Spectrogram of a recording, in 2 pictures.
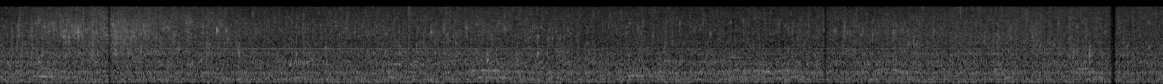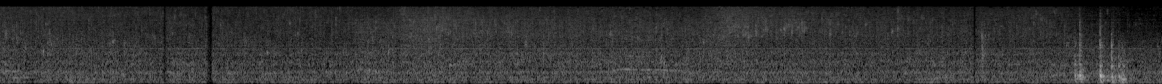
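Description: Thick pork chops frying slowly in a skillet of oil: a steady sizzle that swells now and then. Near the end, a few quick clanks of metal tongs and a lid against the pan.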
